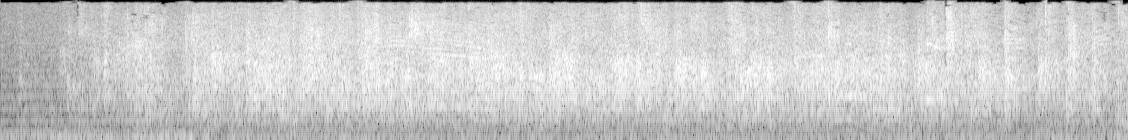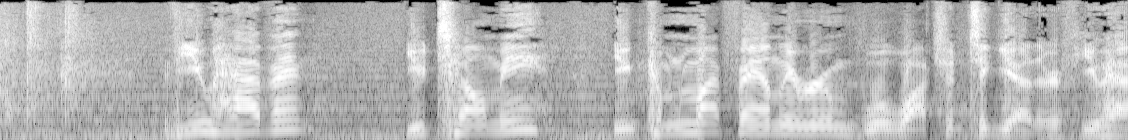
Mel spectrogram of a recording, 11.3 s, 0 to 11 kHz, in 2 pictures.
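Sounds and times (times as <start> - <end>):
large audience applauding with many hands clapping: 0.1 - 6.2
speech: 6.5 - 11.2.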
